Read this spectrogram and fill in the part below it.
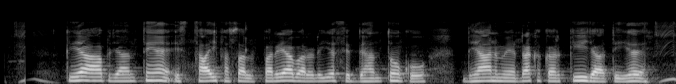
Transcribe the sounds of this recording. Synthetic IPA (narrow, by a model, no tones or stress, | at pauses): kjaaːpd͡ʒaːnt̪eɦɛ̃ʔɪst̪ʰaːipʰəsəlpəɾjaːbəɾɽijəsɪd̪ʱjaːnt̪õko | d̪ʱjaːnmẽɾəkʰkəɾkid͡ʒaːt̪iɦɛː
